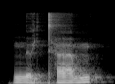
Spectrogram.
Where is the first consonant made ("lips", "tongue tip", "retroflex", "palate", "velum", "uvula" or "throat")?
tongue tip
